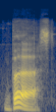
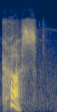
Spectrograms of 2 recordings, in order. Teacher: a fashion for dropping R sounds in some dialects. The same period produces, bust as a variation on burst and cuss as a variation on curse.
